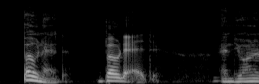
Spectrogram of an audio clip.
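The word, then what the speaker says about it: Bone'ed: Okay, so bonehead but British. Bonehead.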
